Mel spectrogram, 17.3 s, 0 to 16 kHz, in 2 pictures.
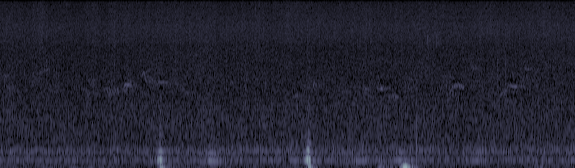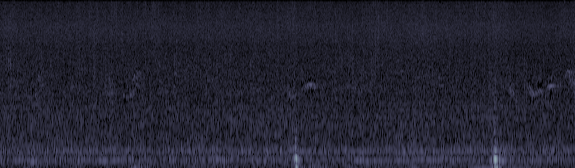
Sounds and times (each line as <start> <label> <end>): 0.0 Domestic Bee Hive 17.2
